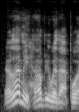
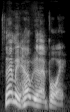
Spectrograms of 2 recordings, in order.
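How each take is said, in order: First: Put-on light Scottish accent on an old dwarf; a touch of Scottish brogue, quick. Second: Scottish dwarf. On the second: Acted. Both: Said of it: "why are all dwarves Scottish".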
